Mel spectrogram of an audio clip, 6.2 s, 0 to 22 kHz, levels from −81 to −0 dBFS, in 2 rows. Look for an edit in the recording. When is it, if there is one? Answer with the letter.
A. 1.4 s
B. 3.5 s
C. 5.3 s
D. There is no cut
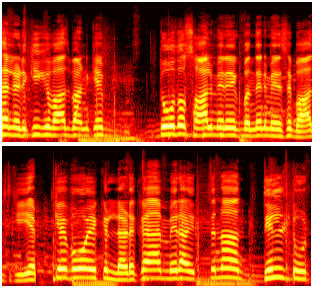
B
